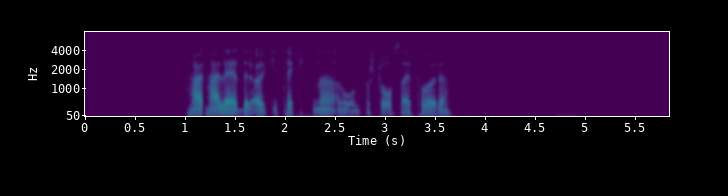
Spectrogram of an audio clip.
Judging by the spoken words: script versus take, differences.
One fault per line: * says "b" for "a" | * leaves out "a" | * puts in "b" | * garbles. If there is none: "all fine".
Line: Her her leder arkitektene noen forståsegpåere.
all fine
